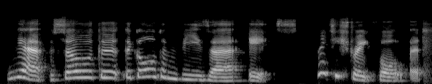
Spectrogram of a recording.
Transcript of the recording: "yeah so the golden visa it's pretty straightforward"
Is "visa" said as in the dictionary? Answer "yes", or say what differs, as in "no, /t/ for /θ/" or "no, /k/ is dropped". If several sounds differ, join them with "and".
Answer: yes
